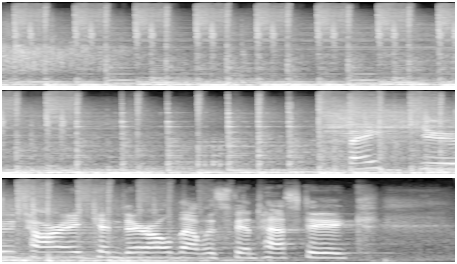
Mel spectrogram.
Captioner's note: applause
